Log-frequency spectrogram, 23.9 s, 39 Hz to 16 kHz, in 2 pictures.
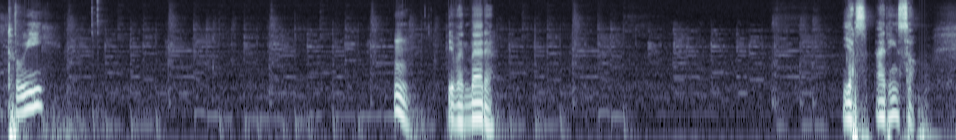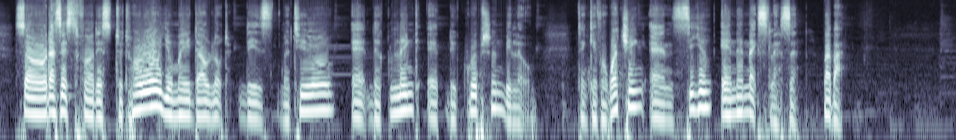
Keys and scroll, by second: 0.0-0.5 typing.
